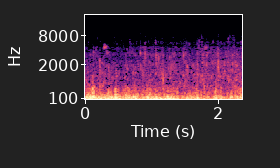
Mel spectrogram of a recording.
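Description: Wind buffeting a phone microphone outdoors, an uneven low rumble that rises and falls in gusts.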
